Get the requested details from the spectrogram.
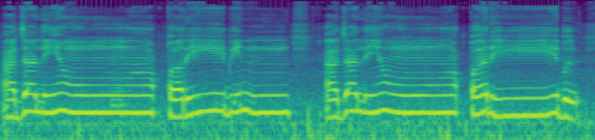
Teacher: यहां पे हम इफा करेंगे मोटा इफा क्योंकि कौफ मोटे हुफों में से है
